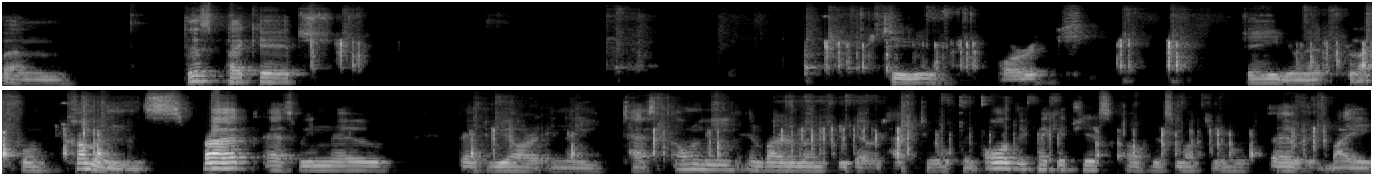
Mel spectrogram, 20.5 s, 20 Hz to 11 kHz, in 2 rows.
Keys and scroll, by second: 2.5 ctrl+c, 10.1 Return, 15.1 Delete.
